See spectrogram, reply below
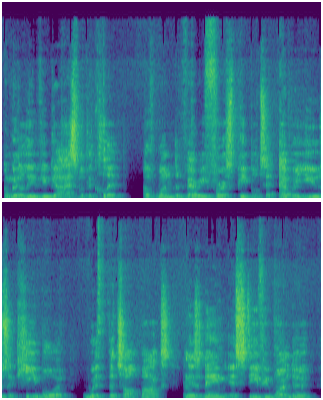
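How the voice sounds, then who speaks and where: A man's voice: medium pitch, moderate pace, few pauses, darkish tone. A man hosting an instructional demonstration, explaining things informally and often checking in with the listener. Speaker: host of a talk box tutorial series.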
